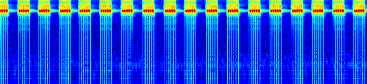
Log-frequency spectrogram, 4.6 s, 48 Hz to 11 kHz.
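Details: Crickets chirping at night, recorded live on a Sony PCM D100 field recorder: a high, steady pulsed chirp repeating about four times per second in an even train, with no other sounds.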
